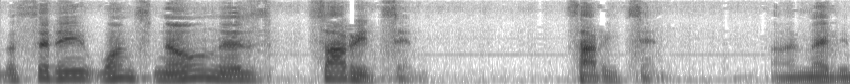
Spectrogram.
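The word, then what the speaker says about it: Tsaritsin: present name of the city once known as saritsim maybe mispronouncing it it's t-s-a-r-i-t-s-i-n well I'm sorry gentlemen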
